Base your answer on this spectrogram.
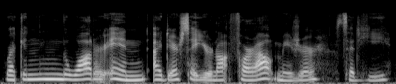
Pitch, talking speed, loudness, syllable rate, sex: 215 Hz, 195 wpm, -17 LUFS, 5.4 syllables/s, female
